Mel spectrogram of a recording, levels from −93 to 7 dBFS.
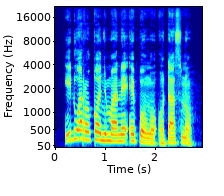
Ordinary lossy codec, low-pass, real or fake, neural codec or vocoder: none; none; fake; vocoder, 44.1 kHz, 128 mel bands, Pupu-Vocoder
